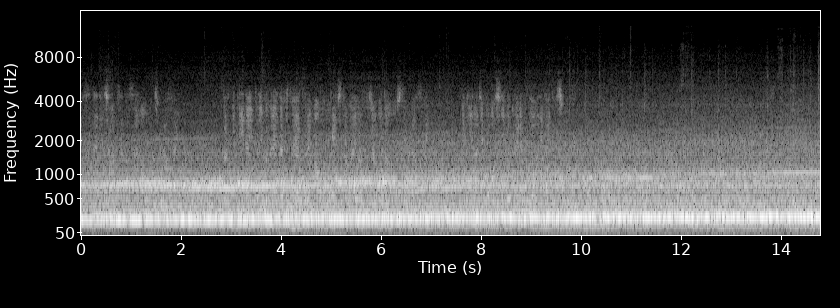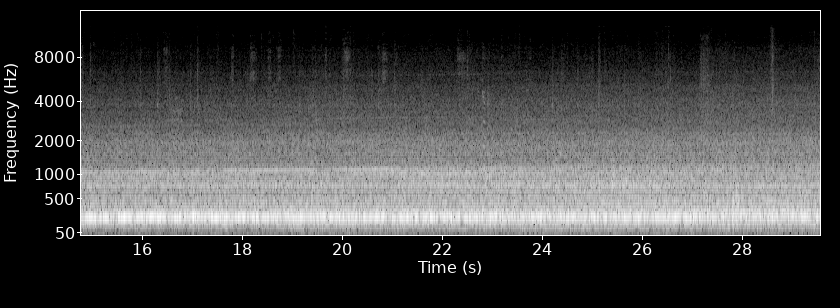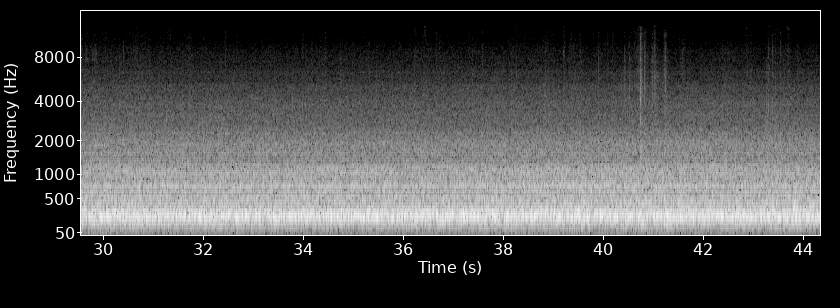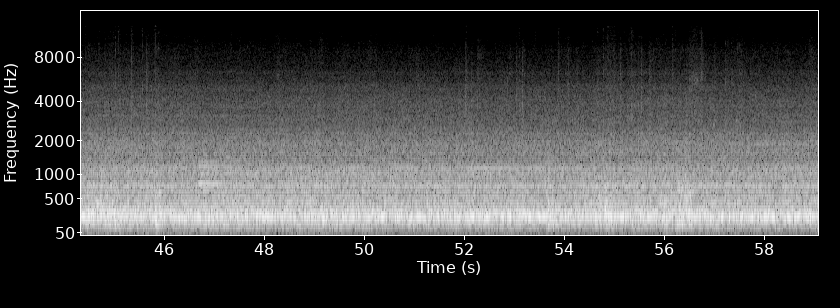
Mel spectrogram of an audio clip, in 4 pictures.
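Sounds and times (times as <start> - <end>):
faint high whine: 0.0 - 32.0
train running hum and rumble: 0.0 - 59.0.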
